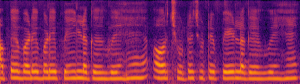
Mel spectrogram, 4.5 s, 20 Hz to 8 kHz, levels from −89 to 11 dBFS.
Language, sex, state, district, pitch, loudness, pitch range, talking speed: Hindi, female, Uttar Pradesh, Lucknow, 230 Hz, -15 LUFS, 225-235 Hz, 185 wpm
